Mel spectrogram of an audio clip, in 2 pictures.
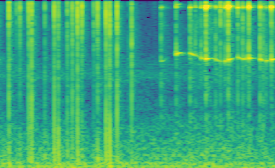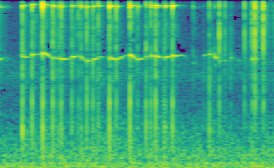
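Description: A PacSun glass cologne bottle is tapped in rapid, light bursts, each tap a short, bright click. A faint high ringing tone lingers through the middle, over a steady low hum.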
